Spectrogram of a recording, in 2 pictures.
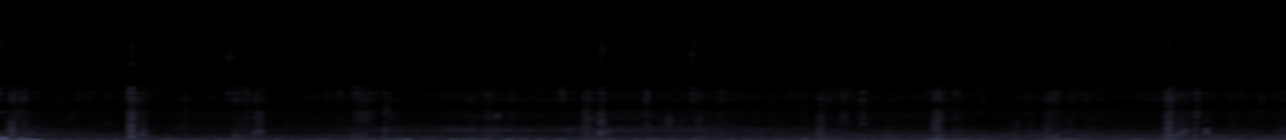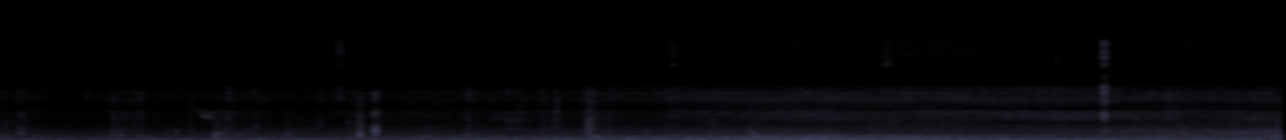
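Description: Footsteps on a wet, slushy pavement, a sharp step every half second to a second, over steady low street traffic noise. A car engine grows louder near the end.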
